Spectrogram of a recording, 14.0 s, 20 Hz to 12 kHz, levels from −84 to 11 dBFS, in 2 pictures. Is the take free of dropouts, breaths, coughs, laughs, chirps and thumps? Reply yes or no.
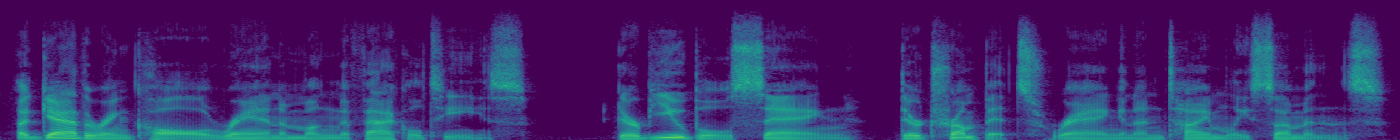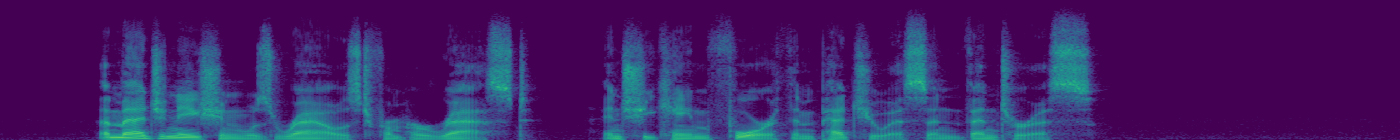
yes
